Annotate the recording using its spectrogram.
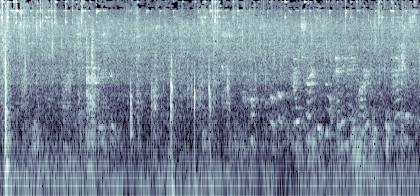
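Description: A metal spoon scraping and tapping against a bowl as it scoops guacamole, with a few sharp clicks in the first half. Faint voices can be heard in the background later on.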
